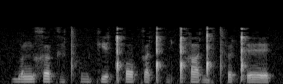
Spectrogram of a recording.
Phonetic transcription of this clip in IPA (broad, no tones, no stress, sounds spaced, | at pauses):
b œ ŋ ə x œ k ɛ̤ tʰ o̤ kʲ e ǃʰ ɔ k a ǃʰ o̤ ǃʰ a ɡ͡ǃ ɛ̤ tʰ ø ǃʼ e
